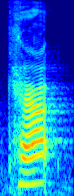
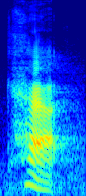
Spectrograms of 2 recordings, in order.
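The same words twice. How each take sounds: First: The final t is plain, without creak. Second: The final t is creaky with a glottal stop. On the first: "The first one, I did not" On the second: "I got creaky and had a glottal stop"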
